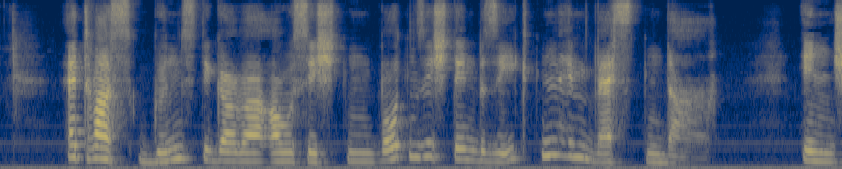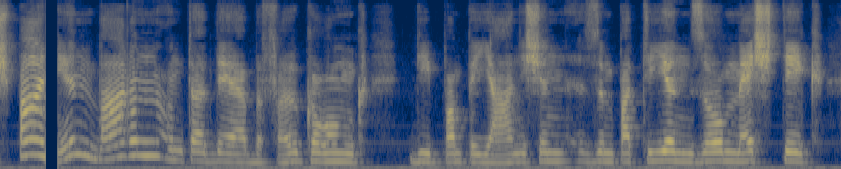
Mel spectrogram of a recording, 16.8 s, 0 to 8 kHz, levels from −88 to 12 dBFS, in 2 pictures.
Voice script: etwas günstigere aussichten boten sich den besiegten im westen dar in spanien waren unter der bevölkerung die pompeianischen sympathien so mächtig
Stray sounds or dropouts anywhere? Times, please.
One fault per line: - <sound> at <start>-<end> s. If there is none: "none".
- dropout at 8.9-9.0 s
